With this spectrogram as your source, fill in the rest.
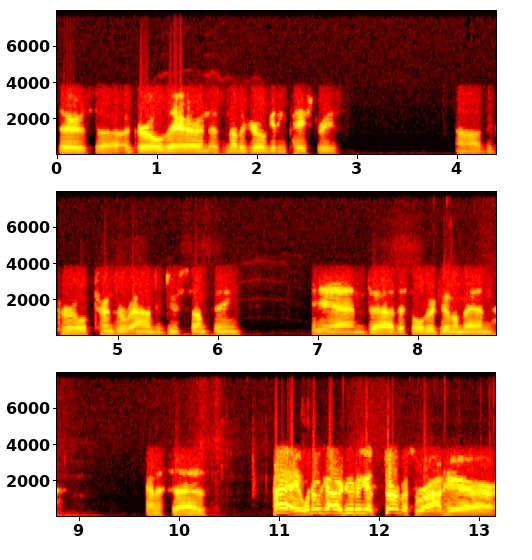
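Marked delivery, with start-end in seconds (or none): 10.9-13.2 mock, very high, powerful, commanding voice with teasing. Retelling an older customer's demand for service: imitating a powerful, teasing voice. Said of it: "In this sort of powerful voice".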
